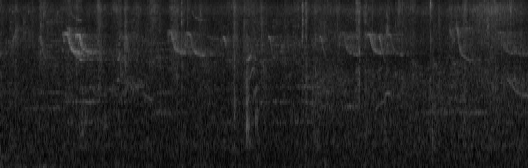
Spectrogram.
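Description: Small birds in the trees calling: short high chirps, each dropping quickly in pitch, repeated about once or twice a second.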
